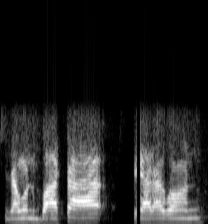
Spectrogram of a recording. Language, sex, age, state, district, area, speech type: Bengali, male, 45-60, West Bengal, Hooghly, rural, conversation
